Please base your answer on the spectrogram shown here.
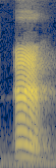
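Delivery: un as a nasal eh; nasal French un. Shown as a demonstration. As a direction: put eh in your nose for un. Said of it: "that eh sound in your nose".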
